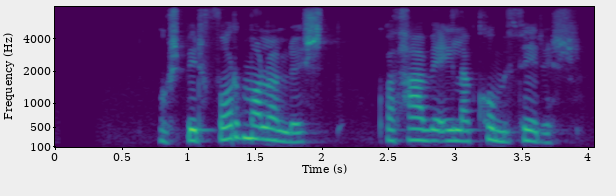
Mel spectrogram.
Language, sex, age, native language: Icelandic, female, 12, Icelandic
